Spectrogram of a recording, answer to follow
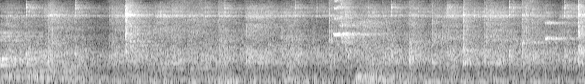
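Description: Table tennis rally: the plastic ball clicking sharply off the paddles and the table, a few hits about a second apart.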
